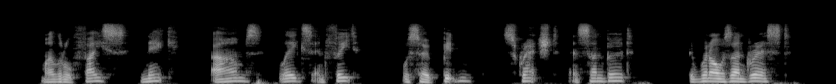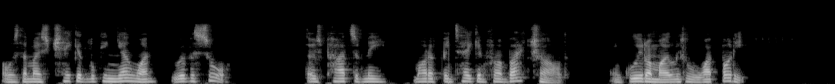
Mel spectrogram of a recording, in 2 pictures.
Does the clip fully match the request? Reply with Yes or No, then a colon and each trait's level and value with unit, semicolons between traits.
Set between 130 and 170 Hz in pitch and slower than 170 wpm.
No: low, 135 Hz; average, 175 wpm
